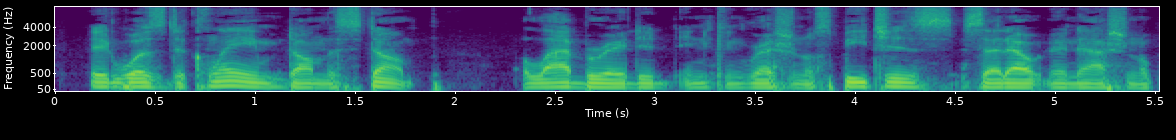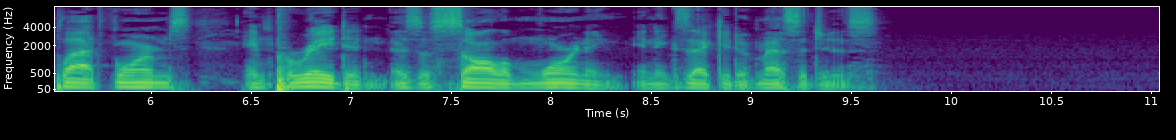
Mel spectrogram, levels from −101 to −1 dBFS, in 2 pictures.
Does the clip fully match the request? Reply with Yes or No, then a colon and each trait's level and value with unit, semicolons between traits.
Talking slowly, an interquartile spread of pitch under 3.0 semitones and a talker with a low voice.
Yes: slow, 130 wpm; narrow, 2.4 semitones; very low, 95 Hz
